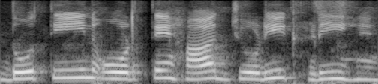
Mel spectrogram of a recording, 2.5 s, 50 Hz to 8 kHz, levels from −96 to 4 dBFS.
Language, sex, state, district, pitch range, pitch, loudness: Hindi, female, Chhattisgarh, Bastar, 235-265 Hz, 240 Hz, -15 LUFS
